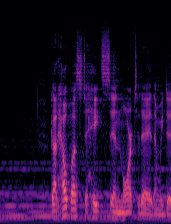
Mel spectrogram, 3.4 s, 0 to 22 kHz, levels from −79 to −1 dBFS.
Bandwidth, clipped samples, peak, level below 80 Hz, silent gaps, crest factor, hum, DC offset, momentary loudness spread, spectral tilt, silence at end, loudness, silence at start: 18 kHz; under 0.1%; -14 dBFS; -68 dBFS; none; 20 dB; none; under 0.1%; 17 LU; -4 dB/octave; 0 s; -33 LUFS; 0 s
